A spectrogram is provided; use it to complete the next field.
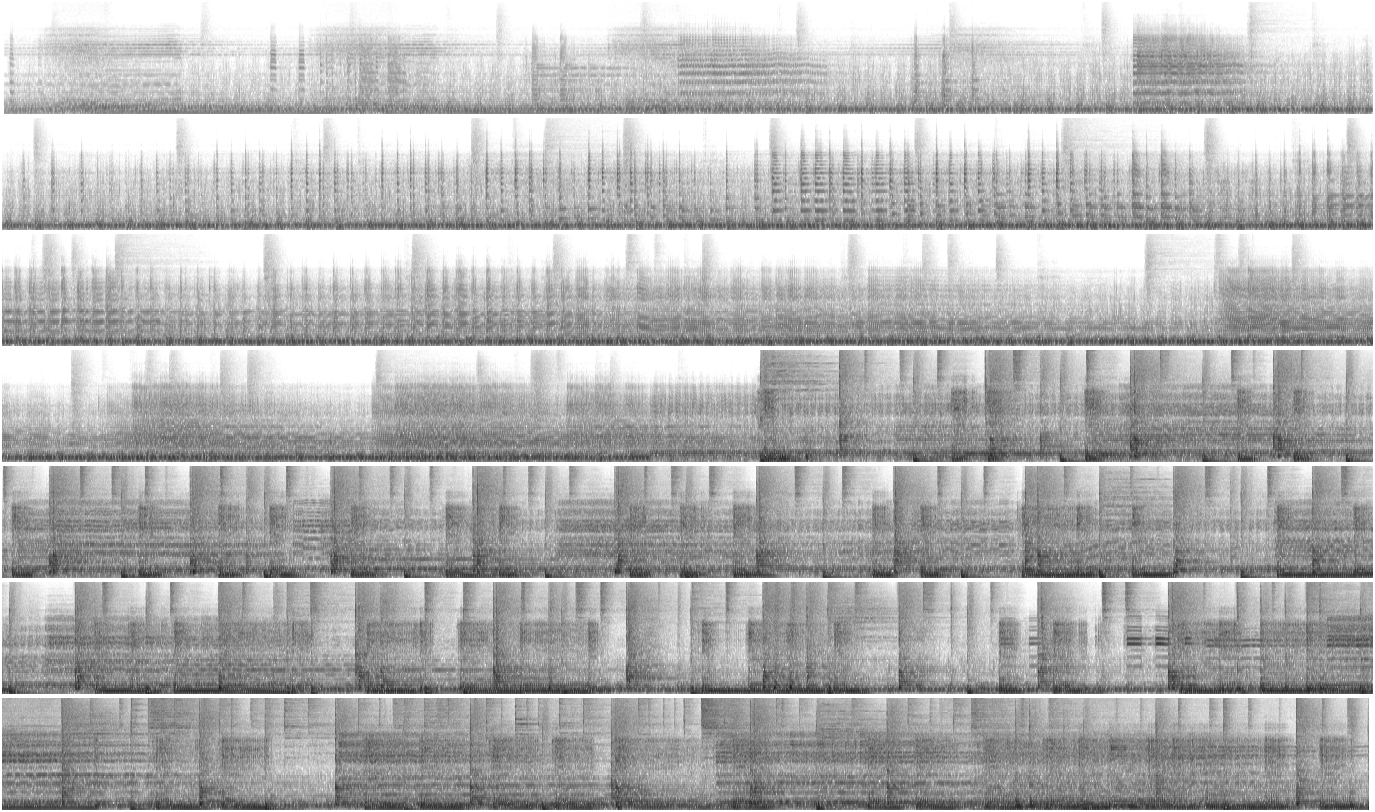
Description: impro- jazz / avant-rock
guitare, basse, voix
batterie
